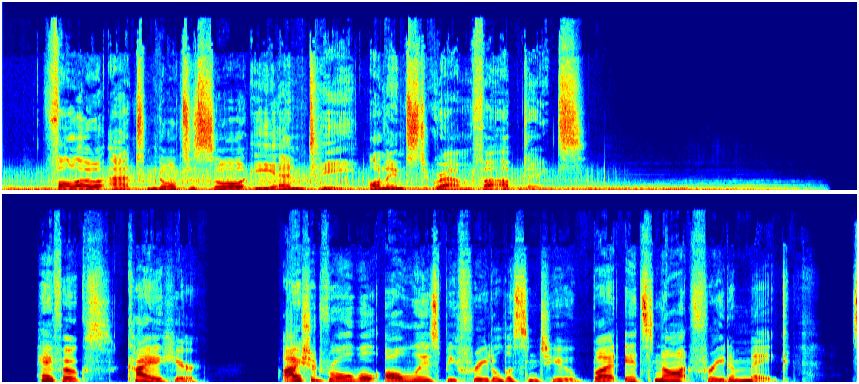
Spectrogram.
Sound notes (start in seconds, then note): none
